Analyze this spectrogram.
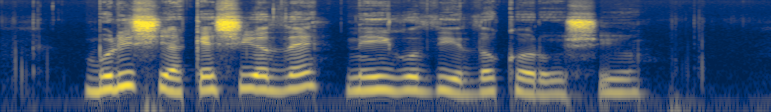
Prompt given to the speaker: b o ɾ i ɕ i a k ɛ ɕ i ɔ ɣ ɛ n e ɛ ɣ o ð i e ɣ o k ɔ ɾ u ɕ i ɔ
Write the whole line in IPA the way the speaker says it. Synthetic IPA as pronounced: b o ɾ i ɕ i a k ɛ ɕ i ɔ ð ɛ n e i ɣ o ð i e ð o k ɔ ɾ o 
